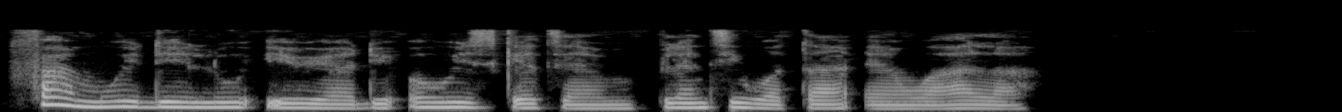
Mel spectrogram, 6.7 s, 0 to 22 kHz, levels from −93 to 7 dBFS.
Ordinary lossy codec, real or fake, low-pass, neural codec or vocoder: none; real; 7.2 kHz; none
